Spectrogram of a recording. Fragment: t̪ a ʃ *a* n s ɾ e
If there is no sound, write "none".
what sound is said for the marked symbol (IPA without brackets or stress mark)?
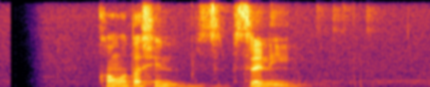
i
